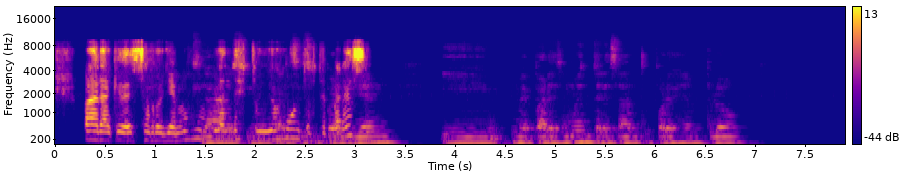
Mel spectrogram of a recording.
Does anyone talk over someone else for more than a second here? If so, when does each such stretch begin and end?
1.4-3.2

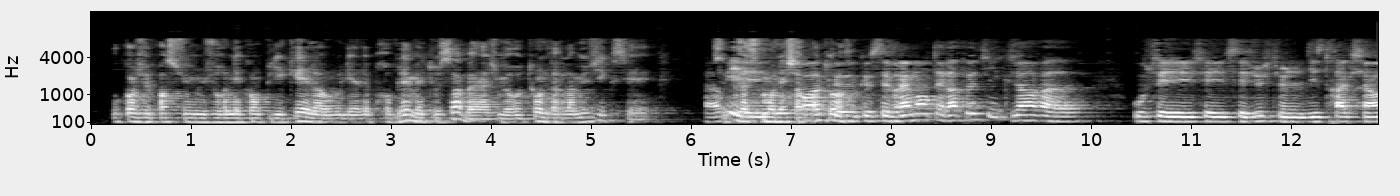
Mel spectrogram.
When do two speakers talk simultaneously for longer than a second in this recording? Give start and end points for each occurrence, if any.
6.2-7.6

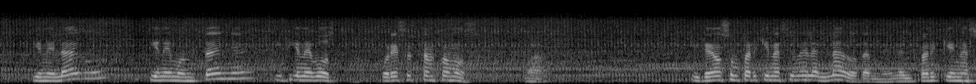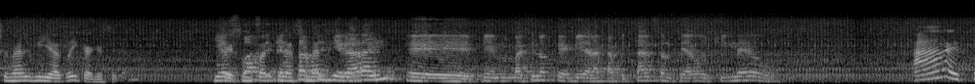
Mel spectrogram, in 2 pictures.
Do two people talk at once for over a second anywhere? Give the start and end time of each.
12.0-13.5

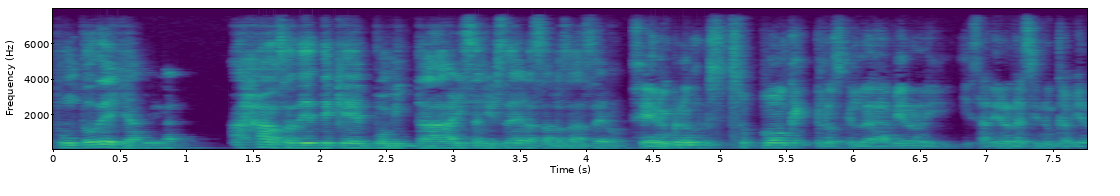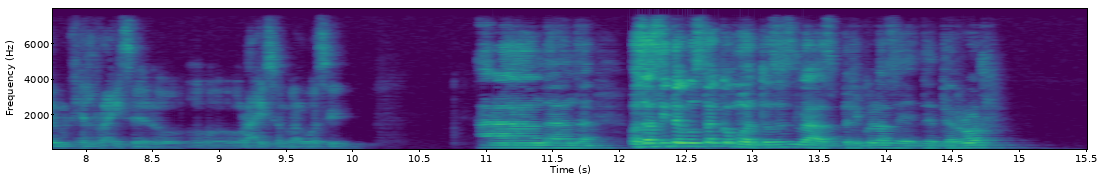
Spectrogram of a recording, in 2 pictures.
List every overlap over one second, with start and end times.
none

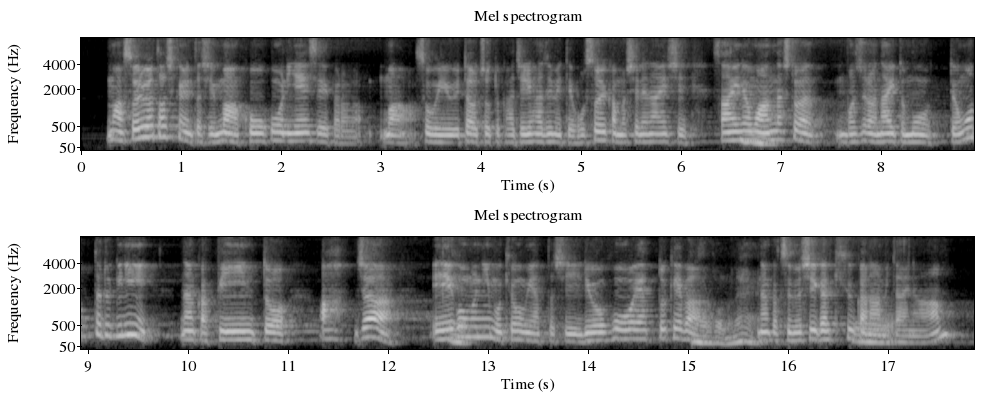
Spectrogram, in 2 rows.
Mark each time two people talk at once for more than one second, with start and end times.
none

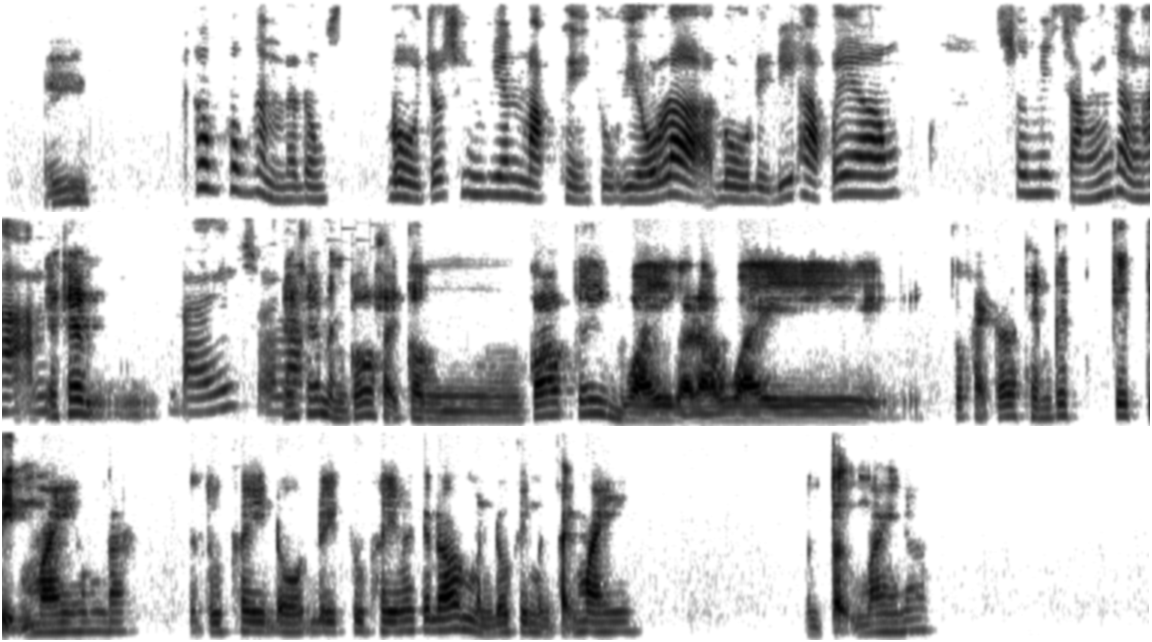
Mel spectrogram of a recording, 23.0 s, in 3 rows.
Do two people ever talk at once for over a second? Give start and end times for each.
none

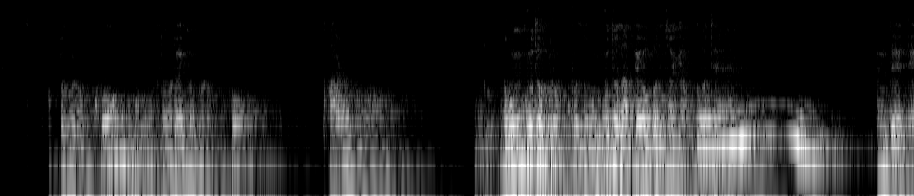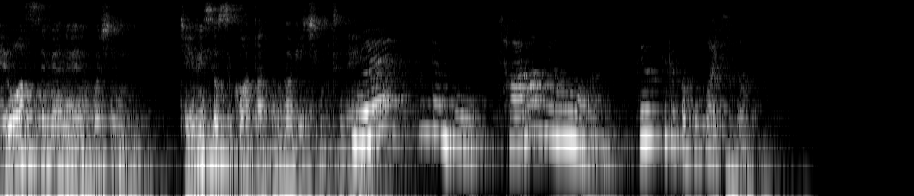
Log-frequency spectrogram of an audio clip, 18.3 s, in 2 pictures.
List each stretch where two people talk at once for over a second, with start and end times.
none

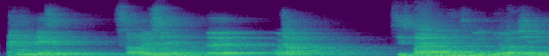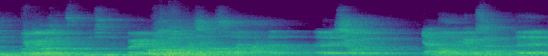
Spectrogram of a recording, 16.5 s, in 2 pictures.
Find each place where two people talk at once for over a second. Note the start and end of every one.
10.4-11.7

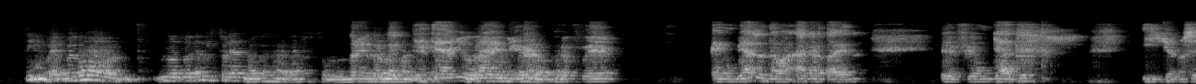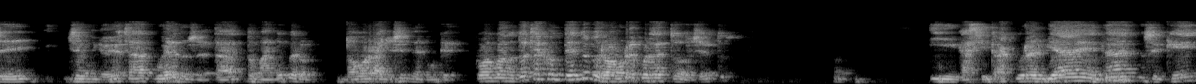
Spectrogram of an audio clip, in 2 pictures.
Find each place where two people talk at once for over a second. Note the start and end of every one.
3.5-5.7

